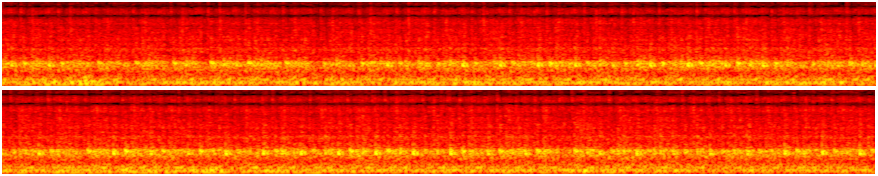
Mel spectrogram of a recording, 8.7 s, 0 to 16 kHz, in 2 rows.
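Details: 1951 D8 2U dozer that sat in a barn since about 1990, big diesel motor running after first start; deep steady rumble with a loose, even beat and no knocks or misses, running evenly.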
